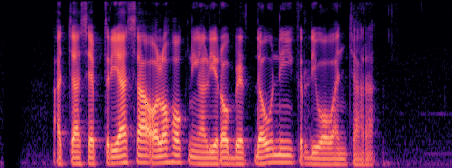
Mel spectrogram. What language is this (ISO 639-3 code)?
sun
